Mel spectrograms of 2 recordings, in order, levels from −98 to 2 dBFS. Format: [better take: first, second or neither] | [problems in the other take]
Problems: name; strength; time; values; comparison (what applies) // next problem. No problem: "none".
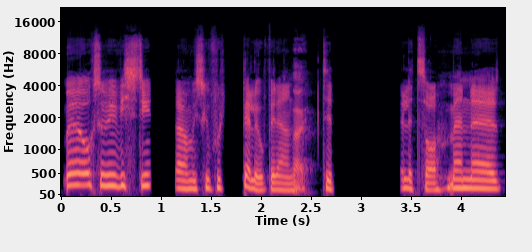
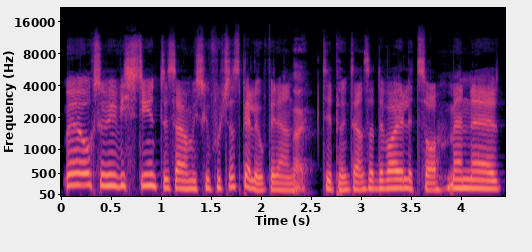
second | audio cutting out; at 1 s, at 1.5 s and at 2.5 s for 0.5 s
